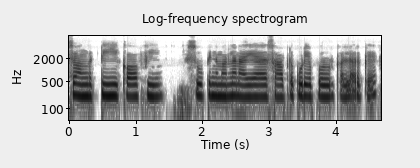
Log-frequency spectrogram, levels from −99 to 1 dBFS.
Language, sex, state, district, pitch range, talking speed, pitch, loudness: Tamil, female, Tamil Nadu, Namakkal, 205-220 Hz, 140 wpm, 210 Hz, -14 LUFS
